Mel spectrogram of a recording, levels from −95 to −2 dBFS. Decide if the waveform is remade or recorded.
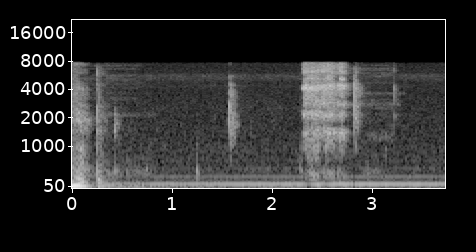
recorded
